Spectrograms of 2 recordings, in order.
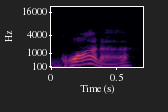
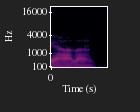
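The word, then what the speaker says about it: Ghana: Number nine, cinematographer Yapet Jackman is from Guana, I think that's how you say it. Gana.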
